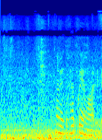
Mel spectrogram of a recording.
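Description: A hand presses the pump of a sanitizer bottle.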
